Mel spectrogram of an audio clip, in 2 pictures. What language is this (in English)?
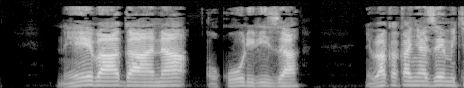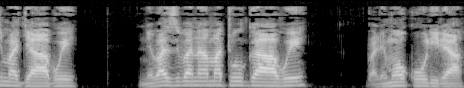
Ganda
